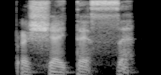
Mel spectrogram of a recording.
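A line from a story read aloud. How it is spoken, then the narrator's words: Hissed in ear. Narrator (Russian): прошипел он ей в ухо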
